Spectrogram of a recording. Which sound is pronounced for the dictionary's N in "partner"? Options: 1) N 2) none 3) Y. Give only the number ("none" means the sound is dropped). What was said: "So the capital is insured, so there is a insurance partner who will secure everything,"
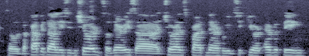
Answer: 1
